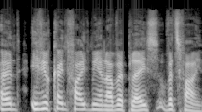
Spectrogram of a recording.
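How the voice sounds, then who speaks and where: A man speaks with a Polish accent. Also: dry, close sound with no echo. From Poland, Lower Silesia. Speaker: interviewee recounting Cold War childhood. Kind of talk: oral history interview. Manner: halting.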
